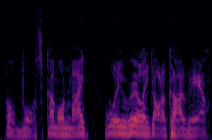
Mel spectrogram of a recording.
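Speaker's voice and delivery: slow, nervous urging; lightly voiced scared cameraman; Bunce pleading. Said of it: "said Bunce".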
